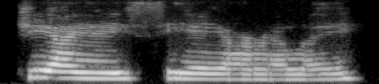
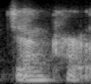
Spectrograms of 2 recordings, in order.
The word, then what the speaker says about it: Giancarla: Giacarla. I called her Gia Carla for a long time. Oh, but it's pronounced John. Yeah, GIA, maybe there's an N. GIA. Yeah, Giankarla, Giancarla.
